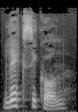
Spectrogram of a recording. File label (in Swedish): "lexikon", Swedish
